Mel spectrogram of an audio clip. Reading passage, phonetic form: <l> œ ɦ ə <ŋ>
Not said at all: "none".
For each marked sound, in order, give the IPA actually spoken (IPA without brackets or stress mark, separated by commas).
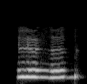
l, ɡ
